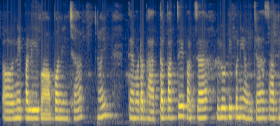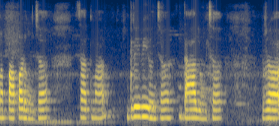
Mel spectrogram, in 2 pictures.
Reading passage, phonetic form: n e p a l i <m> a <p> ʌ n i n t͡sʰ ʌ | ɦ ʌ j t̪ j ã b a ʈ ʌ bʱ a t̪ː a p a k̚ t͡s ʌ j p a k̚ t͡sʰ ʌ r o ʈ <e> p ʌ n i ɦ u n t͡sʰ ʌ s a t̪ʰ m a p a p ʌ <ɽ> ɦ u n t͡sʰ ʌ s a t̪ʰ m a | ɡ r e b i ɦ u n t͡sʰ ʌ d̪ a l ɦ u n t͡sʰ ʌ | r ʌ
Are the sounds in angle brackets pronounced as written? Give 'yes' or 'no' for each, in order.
yes, no, no, yes

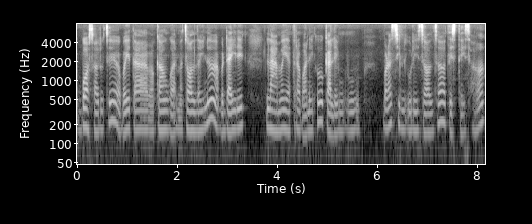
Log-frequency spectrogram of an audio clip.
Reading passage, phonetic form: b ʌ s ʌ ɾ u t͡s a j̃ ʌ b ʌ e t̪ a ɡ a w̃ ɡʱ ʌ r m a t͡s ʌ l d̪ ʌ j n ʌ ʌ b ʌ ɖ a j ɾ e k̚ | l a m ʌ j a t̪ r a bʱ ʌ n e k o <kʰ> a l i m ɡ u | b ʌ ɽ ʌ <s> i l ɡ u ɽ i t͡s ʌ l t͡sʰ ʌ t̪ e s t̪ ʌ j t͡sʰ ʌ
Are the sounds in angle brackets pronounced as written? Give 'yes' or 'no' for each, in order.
no, yes

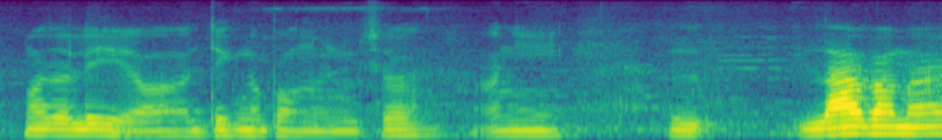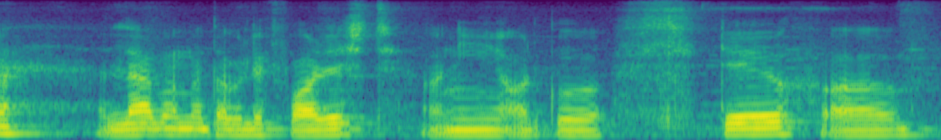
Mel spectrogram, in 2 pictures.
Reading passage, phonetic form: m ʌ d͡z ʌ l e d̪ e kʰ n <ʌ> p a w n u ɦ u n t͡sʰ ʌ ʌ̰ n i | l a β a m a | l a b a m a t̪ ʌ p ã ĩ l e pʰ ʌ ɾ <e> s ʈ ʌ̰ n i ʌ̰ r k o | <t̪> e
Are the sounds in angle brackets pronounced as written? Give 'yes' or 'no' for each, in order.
yes, yes, yes

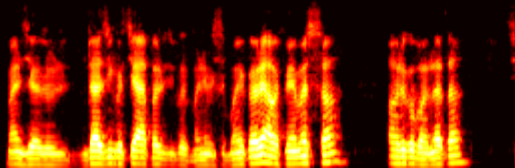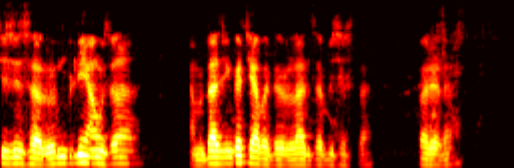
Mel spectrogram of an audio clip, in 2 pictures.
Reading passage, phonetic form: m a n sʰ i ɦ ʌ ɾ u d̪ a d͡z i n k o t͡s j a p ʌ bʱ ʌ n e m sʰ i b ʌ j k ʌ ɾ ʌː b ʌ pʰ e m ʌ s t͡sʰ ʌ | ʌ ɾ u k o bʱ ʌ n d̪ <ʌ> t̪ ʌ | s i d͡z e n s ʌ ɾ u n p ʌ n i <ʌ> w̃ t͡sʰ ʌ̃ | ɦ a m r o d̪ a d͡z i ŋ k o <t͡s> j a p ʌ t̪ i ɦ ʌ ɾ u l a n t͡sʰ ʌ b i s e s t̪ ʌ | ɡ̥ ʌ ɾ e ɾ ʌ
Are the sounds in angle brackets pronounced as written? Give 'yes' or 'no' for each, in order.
no, no, yes

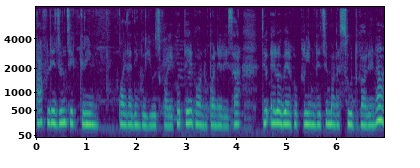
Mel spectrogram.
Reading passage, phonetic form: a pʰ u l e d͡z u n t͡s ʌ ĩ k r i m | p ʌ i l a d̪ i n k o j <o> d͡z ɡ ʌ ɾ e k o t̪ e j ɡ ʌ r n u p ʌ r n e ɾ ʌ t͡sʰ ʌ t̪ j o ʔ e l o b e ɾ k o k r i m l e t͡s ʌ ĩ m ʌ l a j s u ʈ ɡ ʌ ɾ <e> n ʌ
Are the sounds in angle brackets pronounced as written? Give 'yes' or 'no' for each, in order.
no, yes

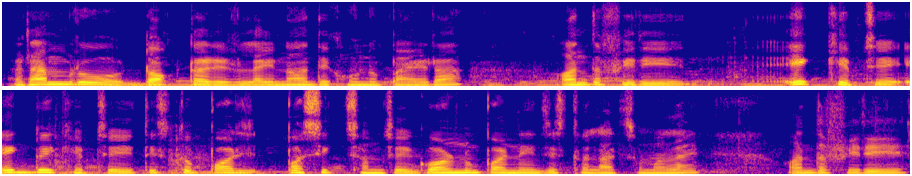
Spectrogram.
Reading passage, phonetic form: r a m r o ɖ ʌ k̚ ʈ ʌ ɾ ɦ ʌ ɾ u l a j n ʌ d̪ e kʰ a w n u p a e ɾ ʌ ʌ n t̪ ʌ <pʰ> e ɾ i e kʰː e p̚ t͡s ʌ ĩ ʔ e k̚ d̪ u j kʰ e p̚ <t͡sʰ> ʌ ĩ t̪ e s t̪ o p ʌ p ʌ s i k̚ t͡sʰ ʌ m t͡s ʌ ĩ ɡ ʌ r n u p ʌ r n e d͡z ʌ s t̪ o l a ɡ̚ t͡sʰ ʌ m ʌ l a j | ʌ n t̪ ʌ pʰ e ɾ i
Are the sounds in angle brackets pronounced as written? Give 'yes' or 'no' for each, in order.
yes, no

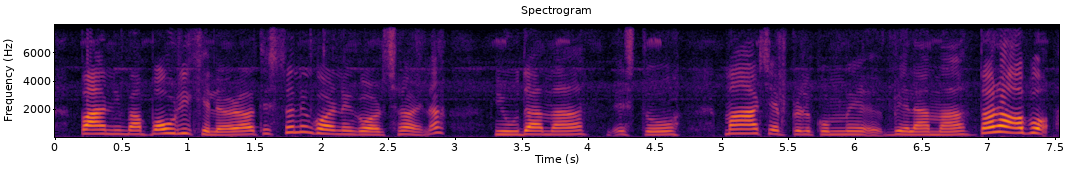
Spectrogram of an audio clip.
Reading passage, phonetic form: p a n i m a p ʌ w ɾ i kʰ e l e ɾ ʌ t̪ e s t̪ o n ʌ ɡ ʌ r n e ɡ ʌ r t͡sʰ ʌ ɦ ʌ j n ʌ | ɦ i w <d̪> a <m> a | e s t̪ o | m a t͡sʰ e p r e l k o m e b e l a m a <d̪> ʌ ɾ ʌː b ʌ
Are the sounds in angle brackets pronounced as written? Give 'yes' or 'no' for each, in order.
yes, yes, no

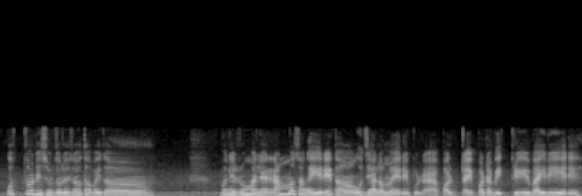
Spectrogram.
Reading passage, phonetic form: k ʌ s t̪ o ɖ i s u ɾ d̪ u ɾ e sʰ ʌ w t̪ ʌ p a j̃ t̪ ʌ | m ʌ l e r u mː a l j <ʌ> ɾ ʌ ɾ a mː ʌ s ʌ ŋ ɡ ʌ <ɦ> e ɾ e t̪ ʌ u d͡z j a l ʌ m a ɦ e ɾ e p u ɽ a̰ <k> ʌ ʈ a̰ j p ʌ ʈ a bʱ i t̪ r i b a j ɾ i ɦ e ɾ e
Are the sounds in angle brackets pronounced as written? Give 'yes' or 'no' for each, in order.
no, yes, no

